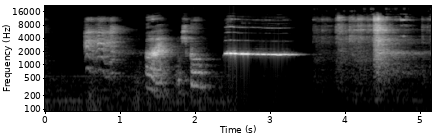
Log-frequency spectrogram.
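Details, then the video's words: Pet African grey parrot going through puberty, mating season and the terrible twos, indoors: a few raspy speech-like sounds, then a clear, steady whistle held for about a second, followed by more breathy chatter. "Talking Parrot Asks to be Released"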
